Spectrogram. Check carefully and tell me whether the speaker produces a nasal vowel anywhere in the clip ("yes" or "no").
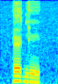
yes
